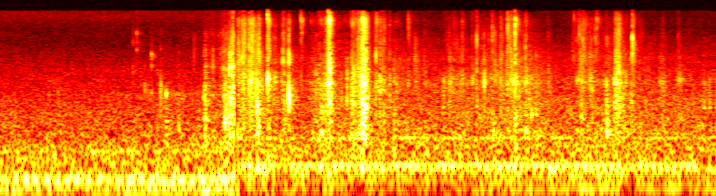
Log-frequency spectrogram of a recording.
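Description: Mostly near silence, with faint chewing of gummy sweets and a few soft crackles from about two and a half seconds in.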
